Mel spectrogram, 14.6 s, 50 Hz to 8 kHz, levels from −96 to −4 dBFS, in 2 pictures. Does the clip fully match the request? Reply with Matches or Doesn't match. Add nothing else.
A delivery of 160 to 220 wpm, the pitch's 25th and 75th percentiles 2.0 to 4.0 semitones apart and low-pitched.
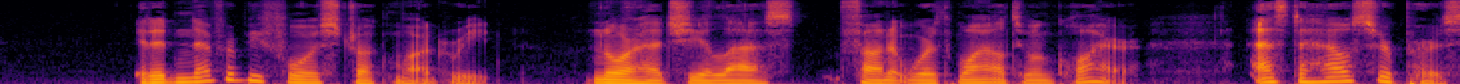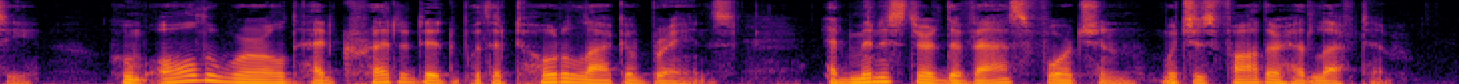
Doesn't match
